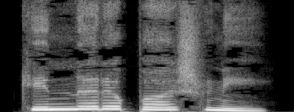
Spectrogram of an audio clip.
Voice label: "ಕಿನ್ನರಪಾಷ್ರ್ಣಿ", Kannada

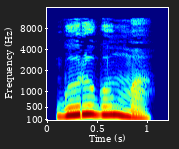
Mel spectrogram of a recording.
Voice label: "ಗುರುಗುಮ್ಮ", Kannada

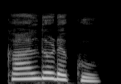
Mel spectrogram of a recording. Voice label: "ಕಾಲ್ದೊಡಿಗೆ", Kannada

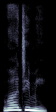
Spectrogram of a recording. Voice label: "ವಾಜಿಮಿ", kannada

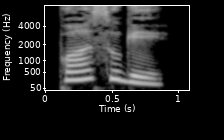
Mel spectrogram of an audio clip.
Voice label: "ಪಾಸಿಕೆ", Kannada

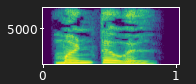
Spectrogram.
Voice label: "ಮಂಟವಲ್", Kannada

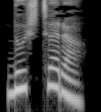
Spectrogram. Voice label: "ದೋಷಾಚರ", Kannada

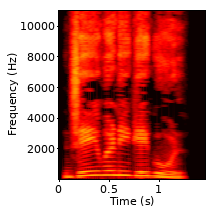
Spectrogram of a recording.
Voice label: "ಜೇವಣಿಗೆಗೊಳ್", Kannada

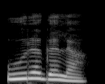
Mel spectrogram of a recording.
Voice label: "ಊರೆಗೋಲು", Kannada

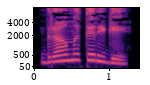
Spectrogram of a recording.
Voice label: "ಗ್ರಾಮತೆರಿಗೆ", kannada

